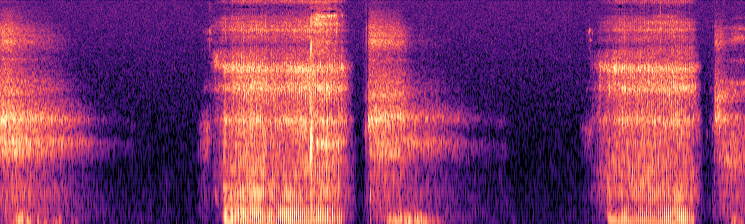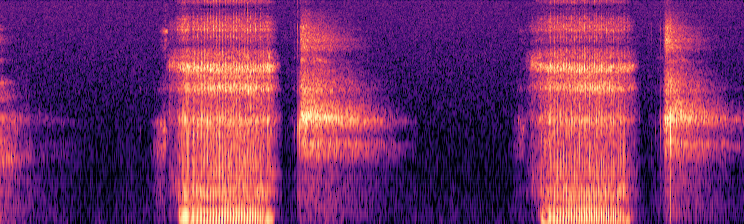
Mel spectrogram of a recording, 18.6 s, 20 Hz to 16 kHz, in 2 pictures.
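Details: ASMR snoring recording: deep, rasping snore on each breath in, each followed by a short snort and a breath out, about 13 breaths a minute; snoring.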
